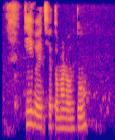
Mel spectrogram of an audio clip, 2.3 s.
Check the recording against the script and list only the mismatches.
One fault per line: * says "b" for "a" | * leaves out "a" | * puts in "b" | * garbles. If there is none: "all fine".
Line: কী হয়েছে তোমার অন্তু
all fine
